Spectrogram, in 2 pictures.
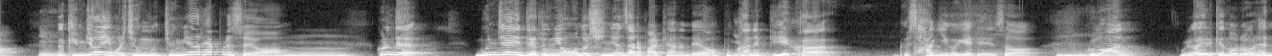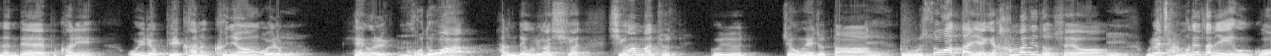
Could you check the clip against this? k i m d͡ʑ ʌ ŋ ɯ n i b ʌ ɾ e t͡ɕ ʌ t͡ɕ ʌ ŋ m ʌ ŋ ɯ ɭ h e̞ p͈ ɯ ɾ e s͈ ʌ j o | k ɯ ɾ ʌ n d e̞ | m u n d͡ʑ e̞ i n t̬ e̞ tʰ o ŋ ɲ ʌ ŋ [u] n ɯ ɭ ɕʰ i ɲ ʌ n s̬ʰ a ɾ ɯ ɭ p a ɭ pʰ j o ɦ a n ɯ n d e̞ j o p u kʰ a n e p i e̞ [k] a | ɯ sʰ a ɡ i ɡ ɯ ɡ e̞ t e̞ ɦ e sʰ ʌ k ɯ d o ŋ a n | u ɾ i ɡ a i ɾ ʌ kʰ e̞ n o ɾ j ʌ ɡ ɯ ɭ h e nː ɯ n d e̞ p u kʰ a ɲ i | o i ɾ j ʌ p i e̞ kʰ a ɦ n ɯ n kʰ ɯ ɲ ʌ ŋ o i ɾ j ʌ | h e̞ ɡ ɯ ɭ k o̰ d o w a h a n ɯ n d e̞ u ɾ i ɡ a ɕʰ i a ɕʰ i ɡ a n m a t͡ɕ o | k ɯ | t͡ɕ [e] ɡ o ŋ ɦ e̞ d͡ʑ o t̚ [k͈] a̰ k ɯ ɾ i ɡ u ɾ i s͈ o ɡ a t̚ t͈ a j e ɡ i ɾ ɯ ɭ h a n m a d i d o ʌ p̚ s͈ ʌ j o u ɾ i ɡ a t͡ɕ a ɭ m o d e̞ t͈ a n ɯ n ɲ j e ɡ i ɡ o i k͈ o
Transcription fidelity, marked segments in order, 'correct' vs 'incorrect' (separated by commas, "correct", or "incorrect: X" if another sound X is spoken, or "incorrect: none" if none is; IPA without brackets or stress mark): incorrect: o, incorrect: kʰ, correct, incorrect: t͈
